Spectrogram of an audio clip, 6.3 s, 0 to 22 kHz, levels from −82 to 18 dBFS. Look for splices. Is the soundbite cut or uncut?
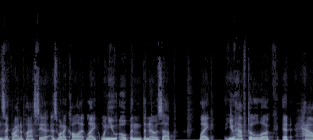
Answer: uncut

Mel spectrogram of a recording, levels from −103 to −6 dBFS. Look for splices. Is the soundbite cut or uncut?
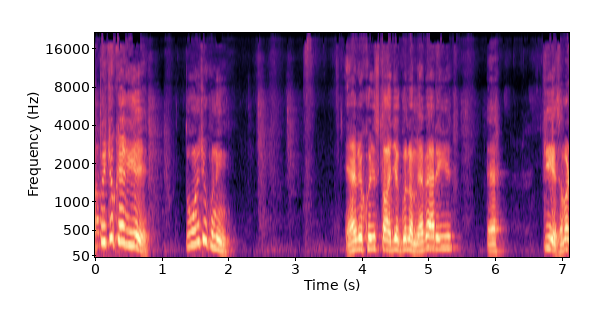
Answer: uncut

